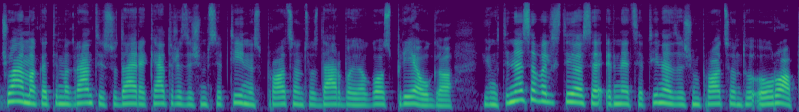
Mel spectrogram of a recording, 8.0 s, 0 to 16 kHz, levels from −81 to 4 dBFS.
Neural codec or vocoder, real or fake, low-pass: none; real; 14.4 kHz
